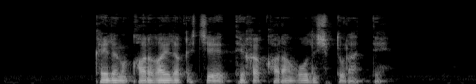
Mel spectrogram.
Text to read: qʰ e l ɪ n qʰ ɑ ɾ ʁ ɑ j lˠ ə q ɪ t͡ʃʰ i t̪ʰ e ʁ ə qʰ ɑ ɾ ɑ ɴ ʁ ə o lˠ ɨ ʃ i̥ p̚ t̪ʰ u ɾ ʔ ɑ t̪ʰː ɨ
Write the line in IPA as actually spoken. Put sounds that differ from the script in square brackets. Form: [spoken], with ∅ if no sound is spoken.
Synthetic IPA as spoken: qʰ e l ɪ n qʰ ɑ ɾ ʁ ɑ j lˠ ə q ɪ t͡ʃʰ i t̪ʰ e [χ] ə qʰ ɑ ɾ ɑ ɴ ʁ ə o lˠ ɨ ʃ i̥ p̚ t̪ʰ u ɾ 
